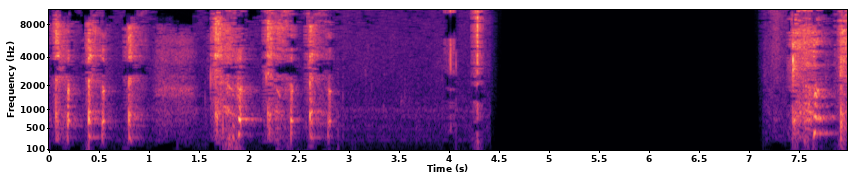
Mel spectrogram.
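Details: Persistent repeated cough, recorded as ASMR: several rapid, harsh coughs and throat clearing in clusters, a pause, then more coughing.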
